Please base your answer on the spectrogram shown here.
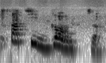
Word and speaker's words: fatigante: La montée était longue, so far you manage, et fatigante. One didn't pronounce the T, fatigante.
